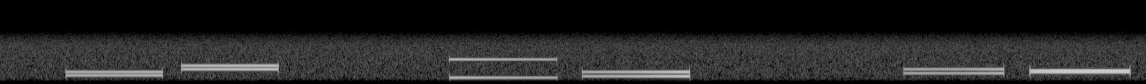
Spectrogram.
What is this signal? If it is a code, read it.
Aircraft SELCAL, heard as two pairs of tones, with radio static and fading. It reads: DG-JL AQ-CG FJ-GH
